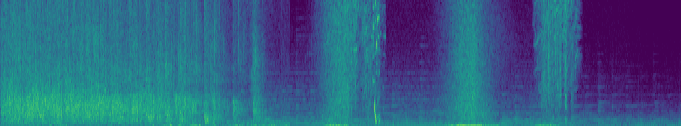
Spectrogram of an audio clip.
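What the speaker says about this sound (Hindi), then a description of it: "इसमें आप अपने लिए ताली बजाओ" An audience at a motivational talk on emotions and behaviour claps for themselves. The sustained clapping dies away after a few seconds and is followed by a few separate louder bursts of noise.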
